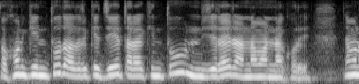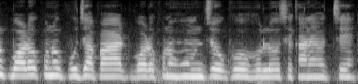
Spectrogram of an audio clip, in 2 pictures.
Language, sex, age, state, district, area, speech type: Bengali, female, 45-60, West Bengal, Bankura, urban, spontaneous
